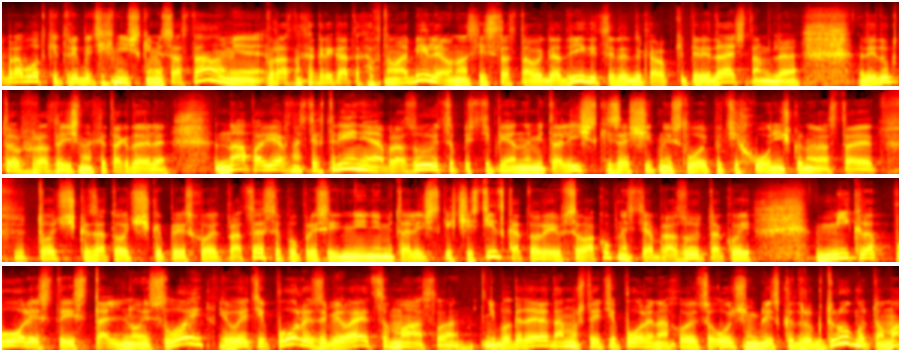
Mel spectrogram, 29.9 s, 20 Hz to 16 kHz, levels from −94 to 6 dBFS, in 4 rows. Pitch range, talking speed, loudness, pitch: 110-140 Hz, 140 wpm, -16 LUFS, 120 Hz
